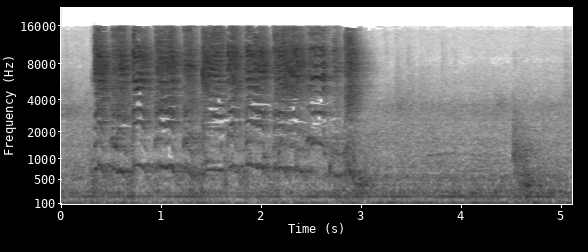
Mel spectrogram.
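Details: Captive Egyptian fruit bats at Paradise Wildlife Park, Broxbourne, Hertfordshire, in February 2012, seen in daylight while sparring in boxing matches. Rapid, harsh, high-pitched squeaky chatter pours out for about three seconds, then fades to quiet with a low indoor hum.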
